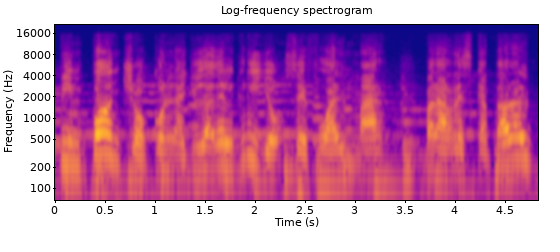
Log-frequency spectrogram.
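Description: A woman with a Mexican accent telling a children's story in an expressive, playful, emphatic way. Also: on the low side, measured pace. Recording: music behind the voice.

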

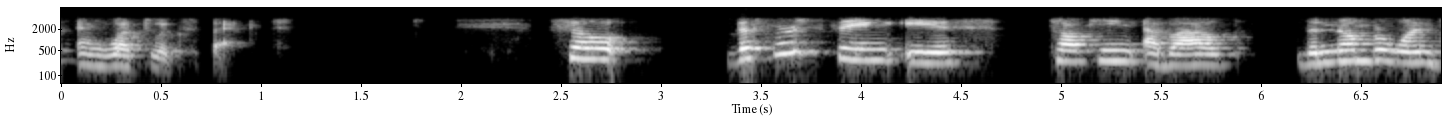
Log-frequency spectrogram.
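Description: Woman from Mexico, Mexican Spanish accent, native Spanish speaker, slightly high voice; friendly trainer explaining interpreting over a tinny video call. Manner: friendly, explanatory, uses fillers. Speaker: interpreter presenter. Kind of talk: webinar presentation. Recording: phone-like narrow audio.

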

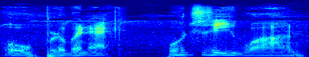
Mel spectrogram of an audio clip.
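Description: A man's voice: fairly low pitch, unhurried, bright, forceful tone, husky, full character voice. A man voicing a sly, grumbling old villager with an English accent in a comic audio drama. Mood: grudging. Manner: grumbling, muttering.

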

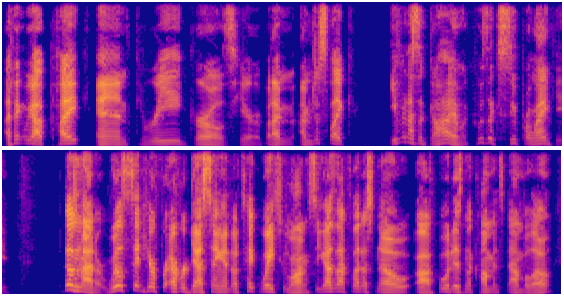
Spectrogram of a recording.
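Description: A man's voice: on the high side, quick pace, bright, forceful tone, dry recording. A man in his thirties hosting a casual reaction chat, enthusiastic and slangy, recorded in a small home room. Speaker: reaction video host.

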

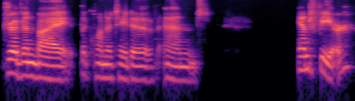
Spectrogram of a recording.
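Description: Woman, 30s, lowish pitch. Informal, thoughtful interviewer on a video call, conversational phrasing. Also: animated, slow. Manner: informal, peppers talk with "like". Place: indoor room at home, video call.

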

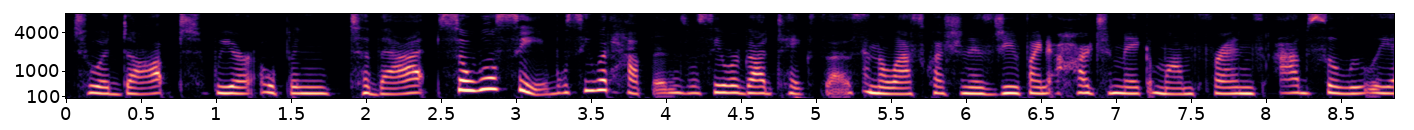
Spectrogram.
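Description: Higher-voiced woman vlogging in an echoey kitchen. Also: darkish tone. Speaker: lifestyle vlogger. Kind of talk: casual vlog chat while cooking, answering viewer questions. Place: home kitchen, indoors. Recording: echoey kitchen with clear background noise.

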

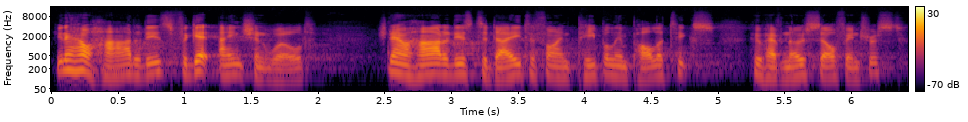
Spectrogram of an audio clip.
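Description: A man preaching a sermon, firing rhetorical questions and swinging from loud emphasis to hushed lines. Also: mid-range voice, a little fast, dull audio. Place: large church hall. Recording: long reverb of a large hall.

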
